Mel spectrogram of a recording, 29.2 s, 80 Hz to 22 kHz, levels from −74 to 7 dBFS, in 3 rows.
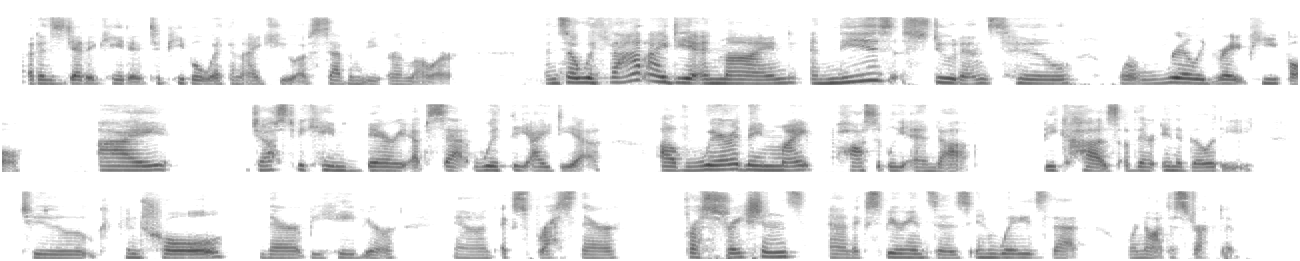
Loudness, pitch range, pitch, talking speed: -29 LUFS, 170-200 Hz, 185 Hz, 130 wpm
